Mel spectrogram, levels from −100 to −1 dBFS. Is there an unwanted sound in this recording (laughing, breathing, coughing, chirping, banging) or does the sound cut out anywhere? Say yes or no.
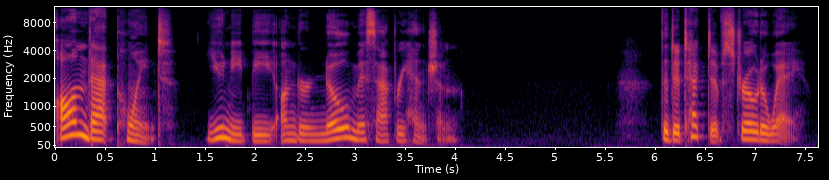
no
